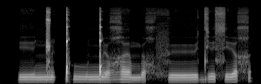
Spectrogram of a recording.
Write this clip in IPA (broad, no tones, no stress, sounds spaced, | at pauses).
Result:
ɪː ŋ͡ǁ ʏ ǃʰ uː ŋ͡ǃ ø ʁ ɐ m ʏ χ f øː d ɪː s ɪː χ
